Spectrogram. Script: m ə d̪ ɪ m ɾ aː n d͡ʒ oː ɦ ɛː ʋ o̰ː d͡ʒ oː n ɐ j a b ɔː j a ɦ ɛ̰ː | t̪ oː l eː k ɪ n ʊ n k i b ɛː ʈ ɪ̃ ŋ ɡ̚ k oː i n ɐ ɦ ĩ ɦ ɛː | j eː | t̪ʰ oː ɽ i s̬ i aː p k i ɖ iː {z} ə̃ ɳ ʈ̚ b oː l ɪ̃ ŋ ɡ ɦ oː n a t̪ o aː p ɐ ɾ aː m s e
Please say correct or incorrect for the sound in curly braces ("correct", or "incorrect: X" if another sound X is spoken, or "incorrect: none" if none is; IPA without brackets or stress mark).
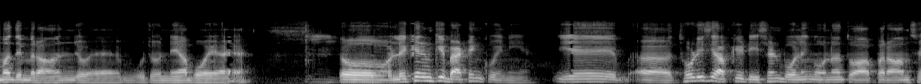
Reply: incorrect: s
